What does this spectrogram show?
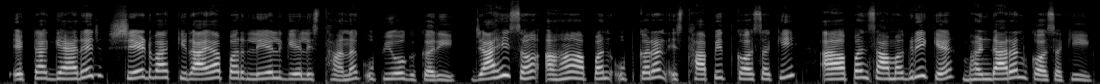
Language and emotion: Maithili, neutral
